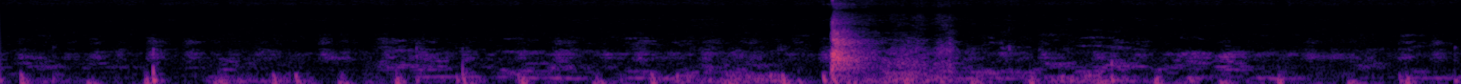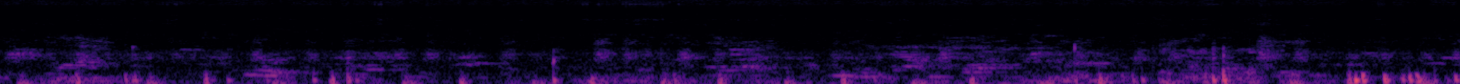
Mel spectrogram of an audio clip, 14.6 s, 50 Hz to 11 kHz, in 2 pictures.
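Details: Fast, loud, low heartbeat thumps mixed with gurgling stomach noises and one loud rustle, right after walking up 5 flights of stairs; a rapid heartbeat after exertion.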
